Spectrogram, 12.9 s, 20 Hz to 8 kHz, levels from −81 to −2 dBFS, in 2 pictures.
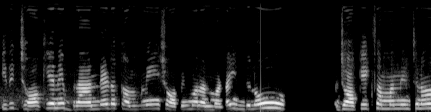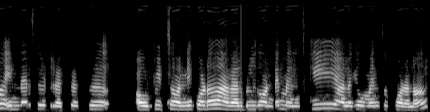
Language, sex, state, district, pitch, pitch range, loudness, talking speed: Telugu, female, Andhra Pradesh, Visakhapatnam, 260 Hz, 245-295 Hz, -17 LUFS, 120 wpm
